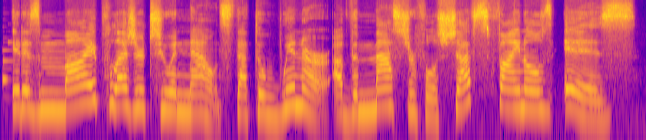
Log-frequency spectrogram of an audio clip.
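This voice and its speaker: A woman's voice: a little high, slight background noise. A woman playing an elegant, dignified figure of authority, making a stately formal announcement in a game cutscene. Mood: gracious, suspenseful. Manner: stately, measured.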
